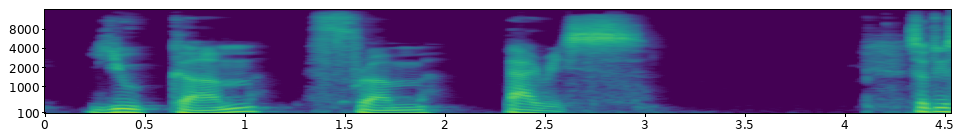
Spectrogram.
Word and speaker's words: Paris: Tu viens de Paris. And that's it. And you don't pronounce the S of Paris either because the S is the last letter and it's a consonant, so you don't pronounce it.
